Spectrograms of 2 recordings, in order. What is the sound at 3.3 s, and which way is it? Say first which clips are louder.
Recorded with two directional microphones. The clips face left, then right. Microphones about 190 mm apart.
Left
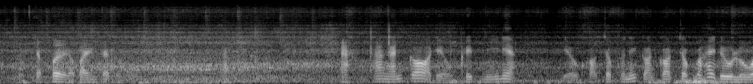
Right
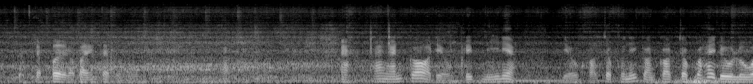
Speech: right 3 dB; 25° right (ahead or behind).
